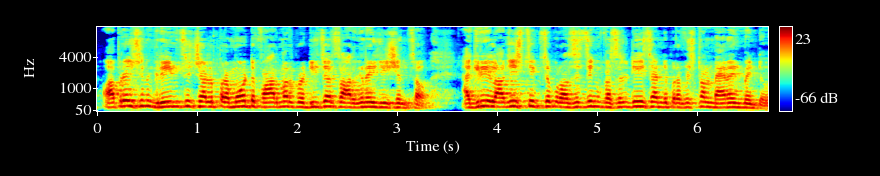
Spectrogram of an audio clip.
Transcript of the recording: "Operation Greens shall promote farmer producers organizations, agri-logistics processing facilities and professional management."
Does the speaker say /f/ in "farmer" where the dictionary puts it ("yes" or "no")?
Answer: no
